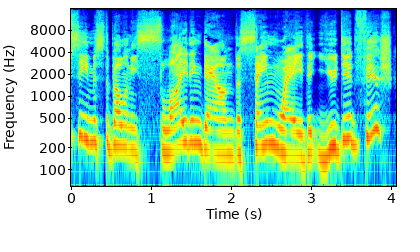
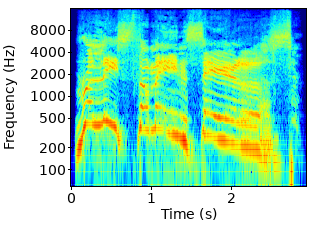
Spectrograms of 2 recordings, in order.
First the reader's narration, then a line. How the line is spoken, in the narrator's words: Captain Belbarum screams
